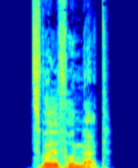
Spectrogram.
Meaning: twelve hundred
- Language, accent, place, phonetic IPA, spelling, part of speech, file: German, Germany, Berlin, [ˈt͡svœlfˌhʊndɐt], zwölfhundert, numeral, De-zwölfhundert.ogg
